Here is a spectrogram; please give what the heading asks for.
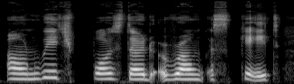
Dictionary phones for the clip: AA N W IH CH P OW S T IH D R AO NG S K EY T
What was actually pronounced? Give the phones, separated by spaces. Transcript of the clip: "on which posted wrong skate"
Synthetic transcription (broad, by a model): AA N W IH CH P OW S T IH D R AO NG S K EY T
